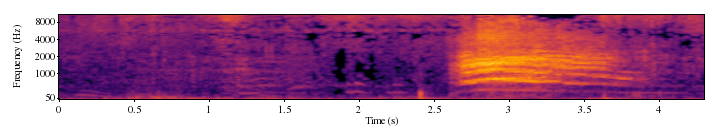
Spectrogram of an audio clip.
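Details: Over low, murmuring background noise and a sharp knock, an African elephant lets out a sudden loud, brassy trumpet that slowly tapers off.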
